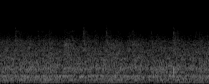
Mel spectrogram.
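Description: Steady low background hiss with a faint hum: room tone between spoken passages.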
